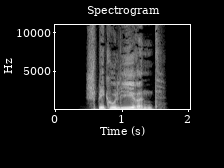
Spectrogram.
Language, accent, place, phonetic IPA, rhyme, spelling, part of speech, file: German, Germany, Berlin, [ʃpekuˈliːʁənt], -iːʁənt, spekulierend, verb, De-spekulierend.ogg
- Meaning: present participle of spekulieren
